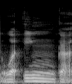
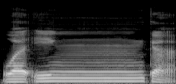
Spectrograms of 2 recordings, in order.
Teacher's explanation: Kemudian kita perhatikan lagi pada lafal wa in kanat. Nun mati bertemu kaf, suaranya disamarkan ke kaf, ya, terdengar bunyi wa in ka, langsung kepada makhraj huruf ka, yang dimana kaf makhrajnya pangkal lidah kita, di pangkal lidah.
